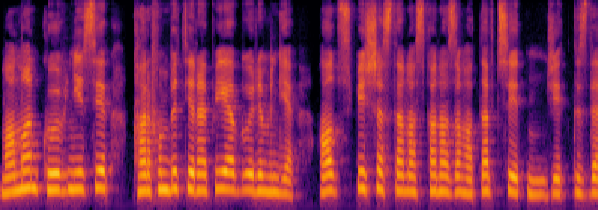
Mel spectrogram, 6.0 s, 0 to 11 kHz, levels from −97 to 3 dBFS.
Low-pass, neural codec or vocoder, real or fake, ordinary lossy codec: none; autoencoder, 22.05 kHz, a latent of 192 numbers a frame, VITS, trained on one speaker; fake; none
